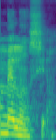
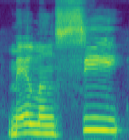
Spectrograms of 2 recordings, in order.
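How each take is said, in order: First: The 'i' sound is weak and unstressed. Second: The 'i' sound is strong and stressed. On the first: The speaker calls it wrong. "A gente não fala melancia" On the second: The speaker calls it right. "eu observo que o I também é forte"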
